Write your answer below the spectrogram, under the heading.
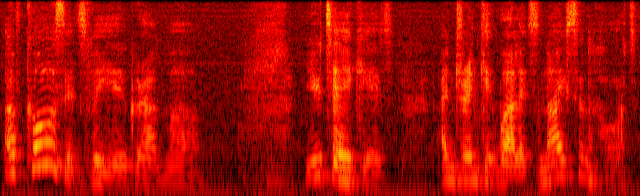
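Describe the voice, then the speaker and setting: A storyteller voicing an excitable, impatient father who shouts his orders. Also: moderate pace, full character voice. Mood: sly coaxing. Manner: loud, shrill, shouty urging.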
